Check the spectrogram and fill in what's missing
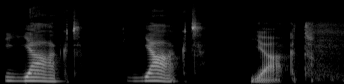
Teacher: Es sieht so aus, als würde man es kurz sprechen, aber tatsächlich ist es ein langes A.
